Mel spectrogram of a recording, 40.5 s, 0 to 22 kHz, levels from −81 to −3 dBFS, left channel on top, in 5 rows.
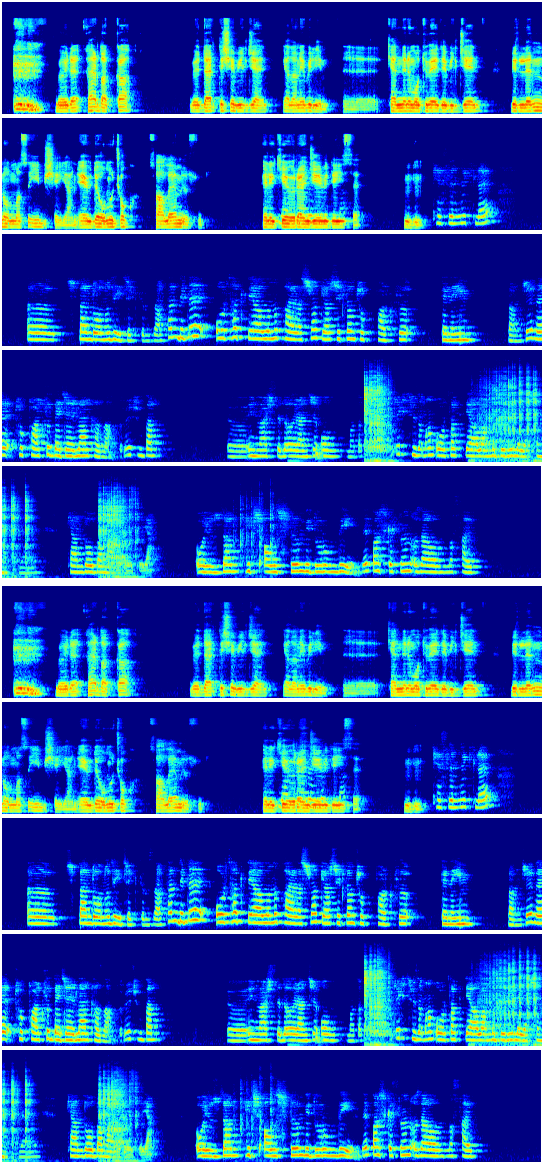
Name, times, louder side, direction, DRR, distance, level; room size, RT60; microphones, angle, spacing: voice 1, 0.2-1.9 2.8-7.2 7.6-10.0 10.4-11.0 12.0-13.5 14.1-14.4 29.0-29.1, left 4 dB, 35° left, 0.5 m, -20 dB
voice 2, 12.2-13.3 14.6-15.5 16.6-22.3 22.8-23.3 23.8-26.6 27.7-29.8 30.2-32.9 33.4-34.7 35.3-39.5, right 2 dB, 70° right, 1.0 m, -27 dB
sound 1, 28.6-28.7 29.7-30.2 31.3-32.8 33.8-34.4 35.9-36.5, right 1 dB, 5° left, 4.4 m, -30 dB
11.0 x 5.6 x 6.4 m
head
